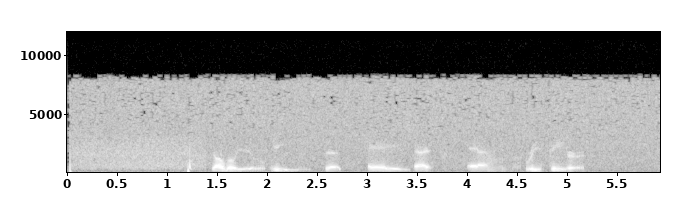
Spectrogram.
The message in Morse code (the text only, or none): none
